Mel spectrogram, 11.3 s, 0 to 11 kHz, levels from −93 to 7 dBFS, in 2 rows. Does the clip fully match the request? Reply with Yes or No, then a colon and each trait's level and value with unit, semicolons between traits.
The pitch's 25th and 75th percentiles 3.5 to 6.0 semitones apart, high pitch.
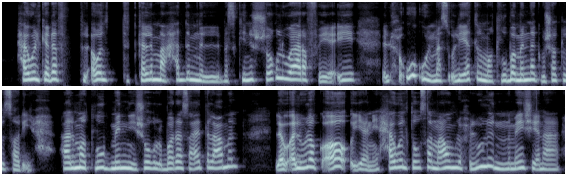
No: average, 2.8 semitones; high, 245 Hz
